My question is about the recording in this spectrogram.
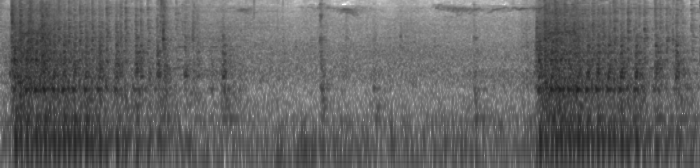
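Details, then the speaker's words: Toro Snow Commander snow thrower, pull-started with choke off after spraying brake cleaner: two rough bursts of cranking with a few coughs but no catch; owner suspects flooding from pouring in two-stroke. "it sounds like it wants to do something"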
